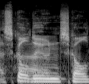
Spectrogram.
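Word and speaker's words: Sculdun: Should I pronounce his name? Yeah, Skulldun.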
